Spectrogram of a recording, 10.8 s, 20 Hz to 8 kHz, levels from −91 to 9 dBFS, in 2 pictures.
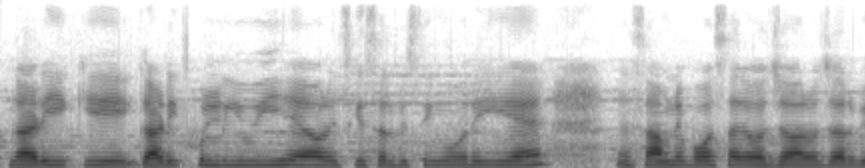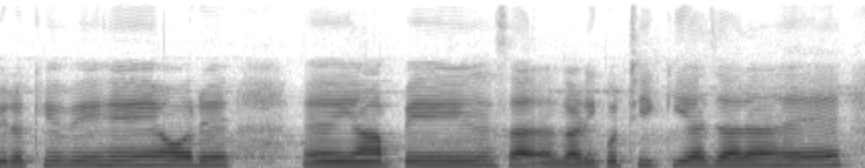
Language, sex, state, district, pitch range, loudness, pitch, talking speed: Hindi, female, Bihar, Saharsa, 190-200 Hz, -19 LUFS, 195 Hz, 170 wpm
